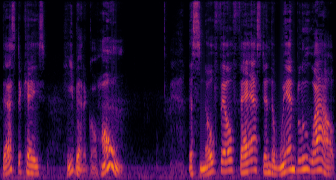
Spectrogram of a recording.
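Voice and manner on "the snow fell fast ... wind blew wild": ordinary delivery, nothing marked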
